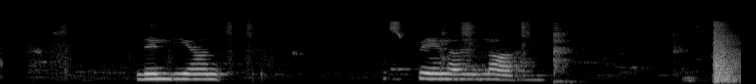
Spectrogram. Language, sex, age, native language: Icelandic, male, 12, Icelandic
